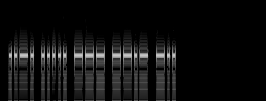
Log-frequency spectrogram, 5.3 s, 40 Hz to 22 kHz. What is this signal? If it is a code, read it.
Morse code, heard as a keyed tone, about 22 wpm, 700 Hz. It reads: F5OQD
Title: DXCC-100 Call Signs - 5 Characters - 22wpm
